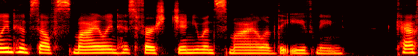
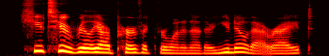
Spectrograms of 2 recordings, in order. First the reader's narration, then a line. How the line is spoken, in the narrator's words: Laughing, she says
